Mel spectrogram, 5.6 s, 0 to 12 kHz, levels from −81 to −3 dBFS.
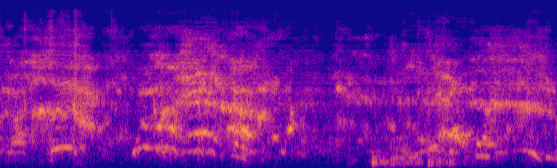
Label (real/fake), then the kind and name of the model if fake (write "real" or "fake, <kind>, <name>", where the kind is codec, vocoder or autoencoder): fake, codec, HILCodec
